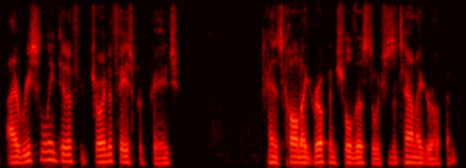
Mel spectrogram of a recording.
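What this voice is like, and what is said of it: Hoarse, strained, fading voice. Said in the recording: “I'm losing my voice. This is, I've done so many calls today.”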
